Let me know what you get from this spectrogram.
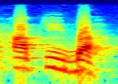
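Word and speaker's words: حقيبة: Ini bacanya gimana? Bacanya hakibah. Nah, jadi ta marbutah ini kita baca dengan huruf apa teman-teman? Huruf H ya, huruf H.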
